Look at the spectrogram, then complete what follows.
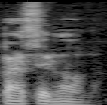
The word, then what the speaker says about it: Barcelona: He's pointing straight to Barcelona, pronounced Barcelona, because Fernando had a lisp. Everybody started copying his list in certain areas. That is, in the northern areas, especially in Catalonia, and it spread all throughout Spain.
